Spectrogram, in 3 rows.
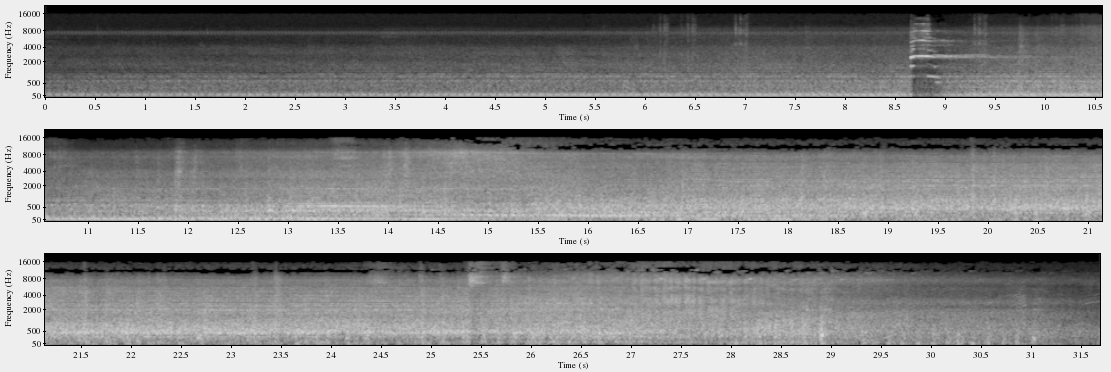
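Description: A DE10 diesel-hydraulic locomotive approaches with its engine running, growing steadily louder. About nine seconds in there is a brief high toot. The engine's note slides as it passes, and a long train of old-type passenger coaches then rolls by loudly, wheels clicking over the rail joints, fading near the end.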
